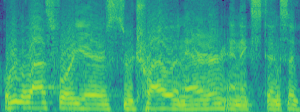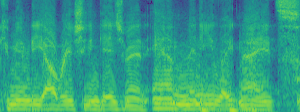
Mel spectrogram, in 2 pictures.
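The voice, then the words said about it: Strained, worn voice. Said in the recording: “You have to pardon my voice. I've been talking a lot over the last 2 weeks”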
